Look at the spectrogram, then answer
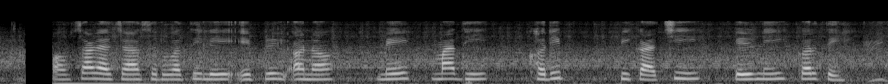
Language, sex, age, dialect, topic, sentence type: Marathi, female, 18-24, Varhadi, agriculture, statement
